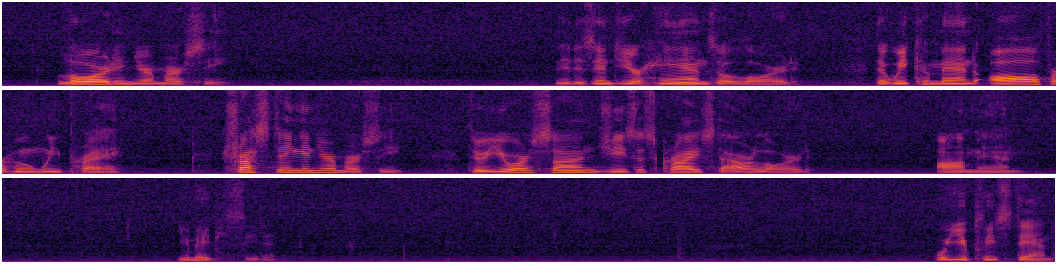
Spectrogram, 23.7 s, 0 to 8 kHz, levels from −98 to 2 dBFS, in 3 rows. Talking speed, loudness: 105 wpm, -34 LUFS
